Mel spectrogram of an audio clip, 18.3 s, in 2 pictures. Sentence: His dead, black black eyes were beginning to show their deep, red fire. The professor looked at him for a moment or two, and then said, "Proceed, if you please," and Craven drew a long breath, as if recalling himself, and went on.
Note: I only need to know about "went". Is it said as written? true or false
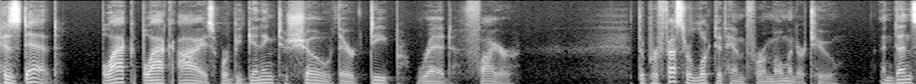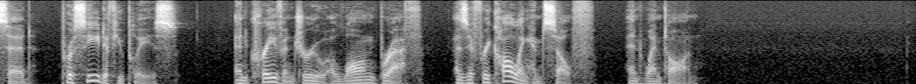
true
